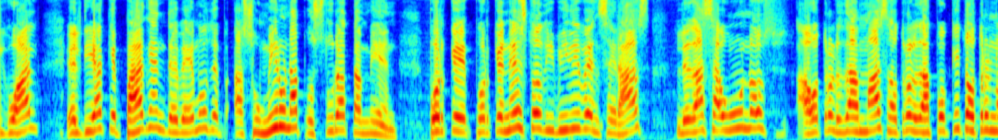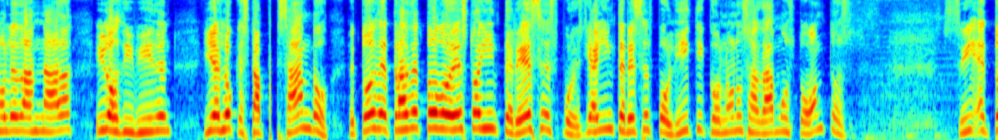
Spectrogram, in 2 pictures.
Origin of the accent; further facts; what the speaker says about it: Ures, Sonora, Mexico; hay que comportarnos dignamente también como mexicanos, como urenses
